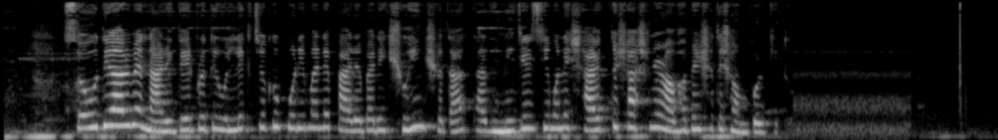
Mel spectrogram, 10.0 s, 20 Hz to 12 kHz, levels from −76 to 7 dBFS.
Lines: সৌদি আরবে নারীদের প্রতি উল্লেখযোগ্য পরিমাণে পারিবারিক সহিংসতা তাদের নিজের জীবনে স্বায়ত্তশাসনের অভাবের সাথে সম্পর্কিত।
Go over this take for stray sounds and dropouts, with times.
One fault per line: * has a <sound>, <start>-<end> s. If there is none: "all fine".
all fine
